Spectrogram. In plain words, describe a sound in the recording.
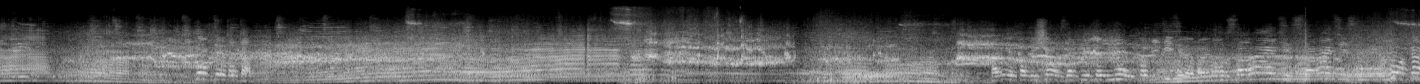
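Tyres squeal on asphalt.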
